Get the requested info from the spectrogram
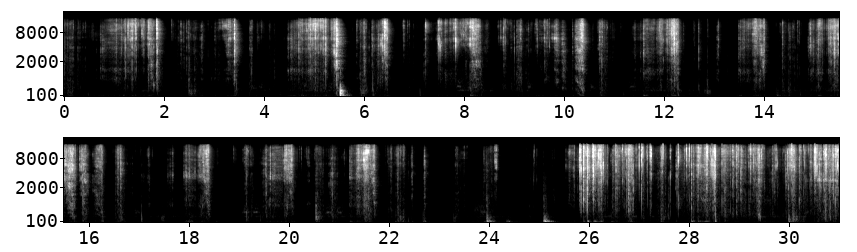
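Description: Dry, papery skins of yellow onions being peeled and torn off by hand and with a knife, close to the microphone: irregular crackling tears with short pauses between them. In the last few seconds the crackle becomes denser and continuous.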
